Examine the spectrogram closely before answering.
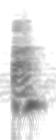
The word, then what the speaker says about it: pho: Pho? You said it wrong way, man.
